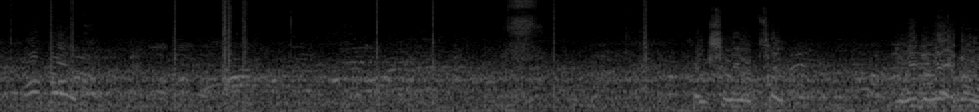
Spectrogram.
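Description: Young men shout to each other across an open outdoor field.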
